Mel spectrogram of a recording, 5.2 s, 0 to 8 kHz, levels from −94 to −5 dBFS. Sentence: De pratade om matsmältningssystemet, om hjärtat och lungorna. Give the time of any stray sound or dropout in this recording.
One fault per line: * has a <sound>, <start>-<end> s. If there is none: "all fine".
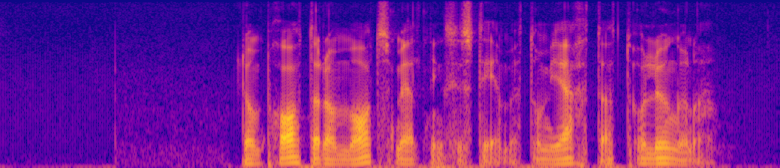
all fine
